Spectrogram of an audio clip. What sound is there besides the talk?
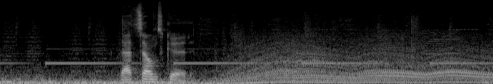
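engine startup of a 2008 Dodge Charger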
